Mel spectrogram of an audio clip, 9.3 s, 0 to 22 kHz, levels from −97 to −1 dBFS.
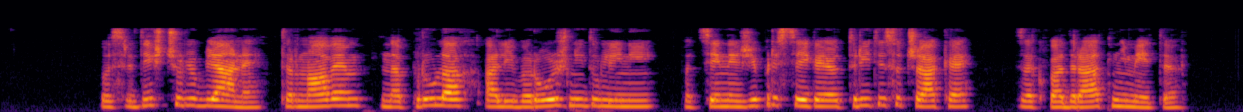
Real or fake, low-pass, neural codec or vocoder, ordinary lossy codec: real; none; none; none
